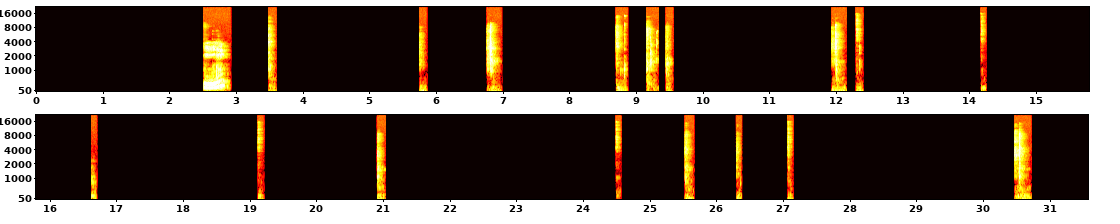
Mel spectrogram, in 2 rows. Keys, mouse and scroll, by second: 1.3-1.6 scroll down 1, 2.2 middle click, 2.6 scroll down 1, 3.1 shift+middle click, 3.9 middle click, 4.0 middle click, 4.7 shift+middle click, 5.0 click, 5.5 a, 7.7-8.4 scroll down 1, 8.7 alt+middle click, 9.1 ctrl+middle click, 9.3 ctrl+z, 9.9 scroll up 1, 10.2 click, 11.9 4, 12.1 click, 14.9 click, 15.4 shift+middle click, 16.0 click, 16.8 middle click, 18.4 click, 20.3-20.8 scroll up 1, 21.7 right click, 24.3 click, 25.3 ctrl+z, 25.7 scroll up 1, 26.3 shift+middle click, 26.9 click, 27.3 right click, 28.3 click, 30.7 right click.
